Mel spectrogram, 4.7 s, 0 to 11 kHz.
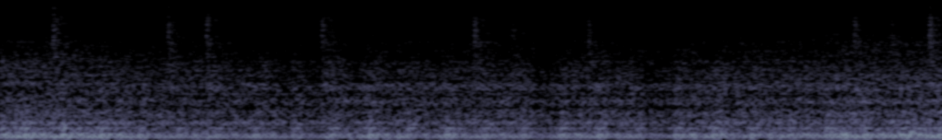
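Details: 2021 Mustang GT: faint, uneven light ticks, a few per second, over a low steady hum, coming from the AC side; cause not pinned down.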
